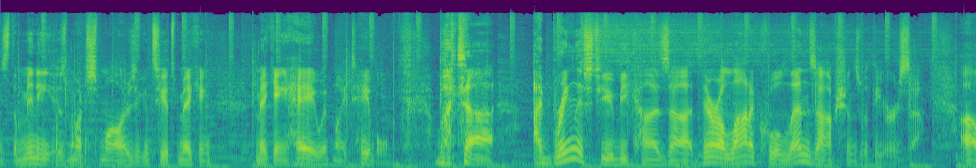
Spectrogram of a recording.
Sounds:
speech, music

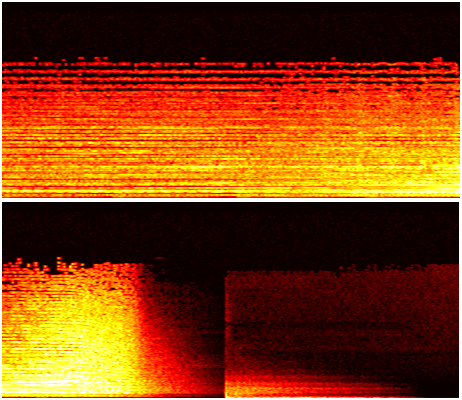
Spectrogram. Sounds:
music

